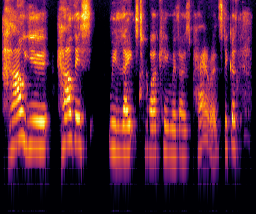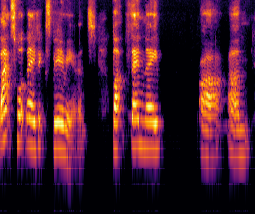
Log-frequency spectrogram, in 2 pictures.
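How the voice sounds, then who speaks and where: A woman's voice: fairly high pitch, slow pace, darkish tone. A woman hosting a podcast interview, listening attentively and steering the conversation with short remarks. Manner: attentive, steering the talk with brief backchannels. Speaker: podcast host.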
